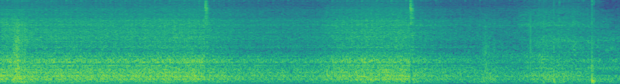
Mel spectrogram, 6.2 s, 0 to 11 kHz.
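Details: Audi A7 idling while stationary: faint uneven knock at about four per second with occasional sharper clicks, apparently from the driver-side wheel or suspension, heard only when stationary. Cause unknown.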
